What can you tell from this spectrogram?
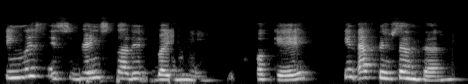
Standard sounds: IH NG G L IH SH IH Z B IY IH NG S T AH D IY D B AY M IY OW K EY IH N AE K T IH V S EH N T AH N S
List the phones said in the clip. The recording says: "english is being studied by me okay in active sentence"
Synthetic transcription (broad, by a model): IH NG G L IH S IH S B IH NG S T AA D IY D B AY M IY OW K EY IH N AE K T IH F S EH N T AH N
